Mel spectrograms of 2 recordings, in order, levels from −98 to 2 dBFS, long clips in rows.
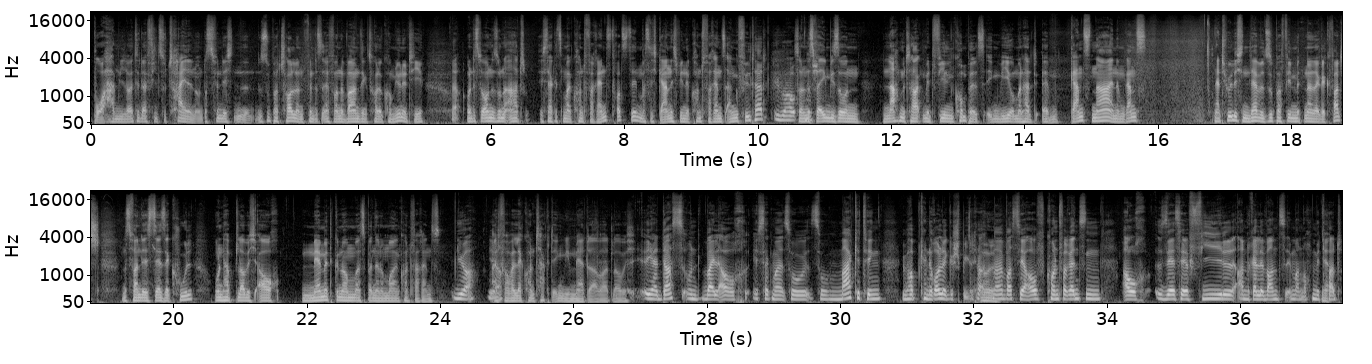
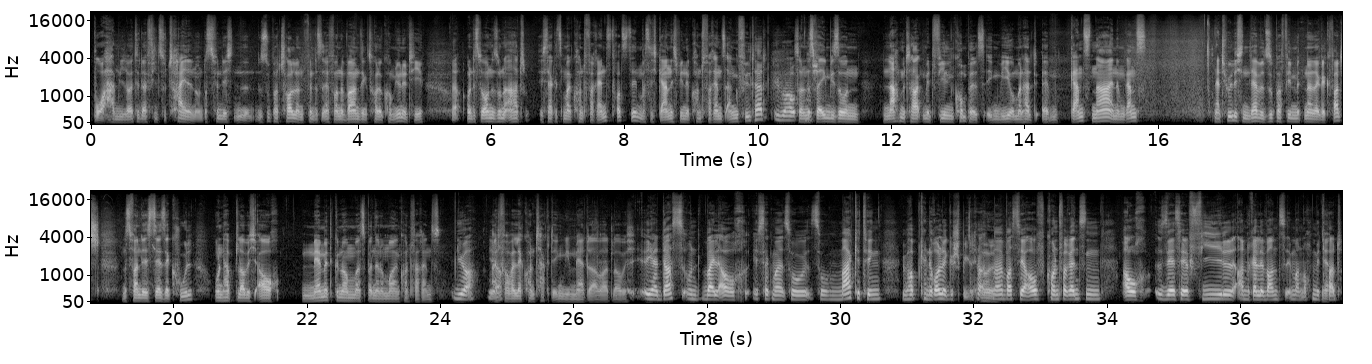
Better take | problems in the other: first | thin; somewhat; fading below 350 Hz

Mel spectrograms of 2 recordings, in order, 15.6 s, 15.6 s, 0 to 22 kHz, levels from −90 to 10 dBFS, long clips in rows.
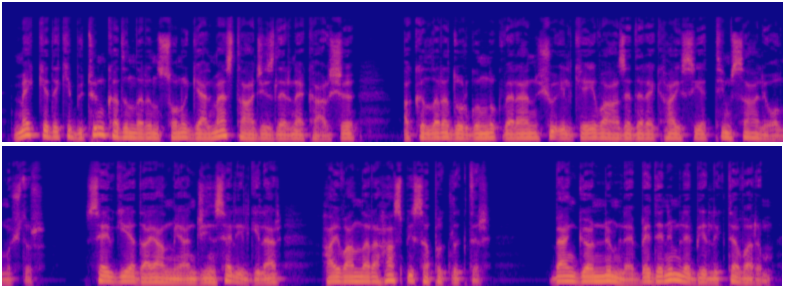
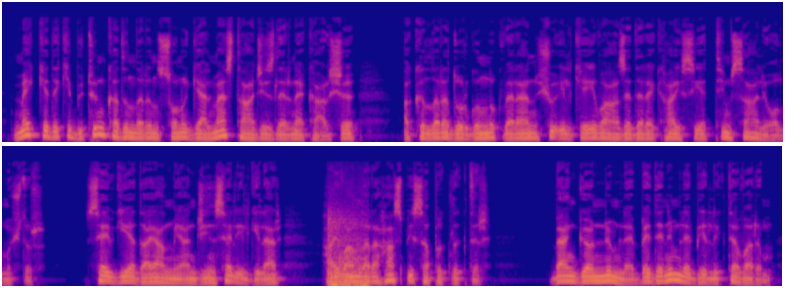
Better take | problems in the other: first | footsteps; noticeable; at 11 s; peak 1 dB below the speech

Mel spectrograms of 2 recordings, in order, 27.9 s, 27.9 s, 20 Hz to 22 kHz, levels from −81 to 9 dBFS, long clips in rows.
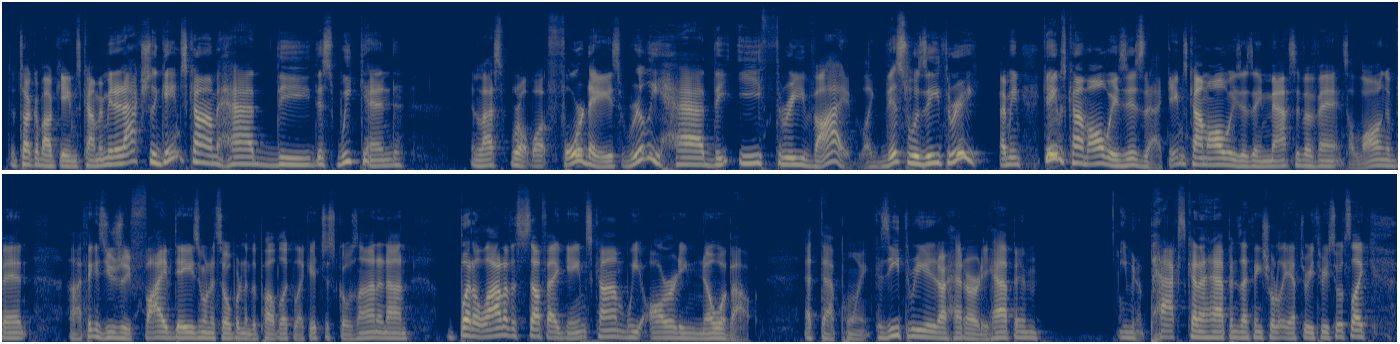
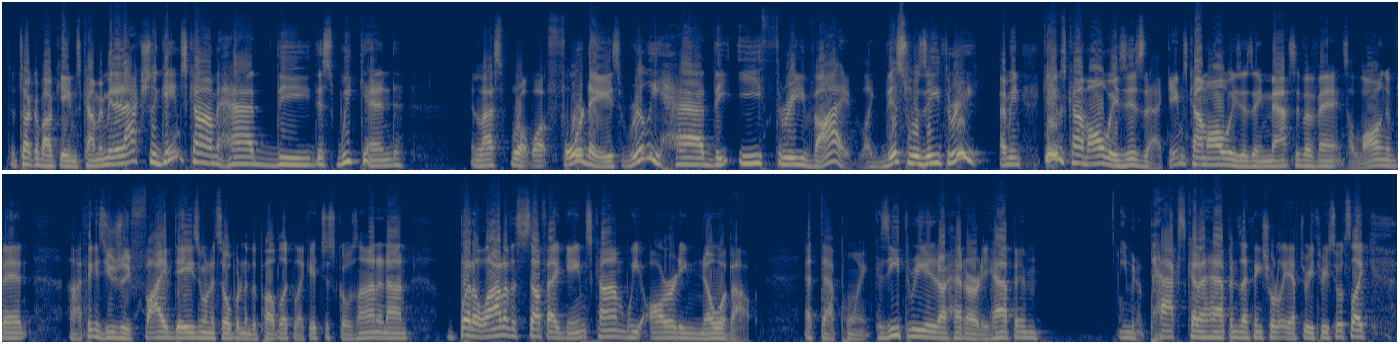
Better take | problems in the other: first | distortion; slight; 4% of the sound clipped

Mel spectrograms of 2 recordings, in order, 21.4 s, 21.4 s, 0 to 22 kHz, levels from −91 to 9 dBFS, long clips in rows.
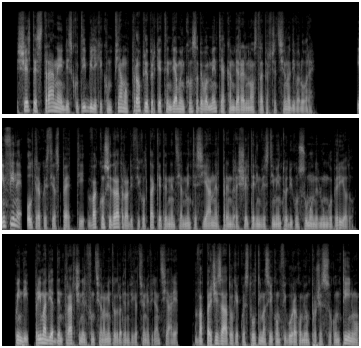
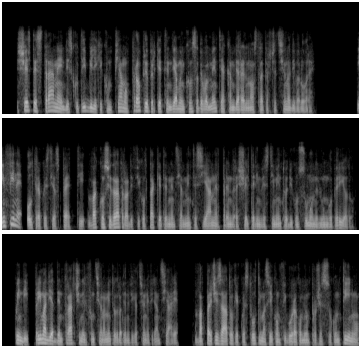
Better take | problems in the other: first | garbled, watery; slightly; nothing above 7.5 kHz

